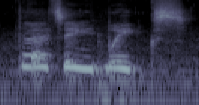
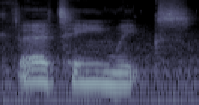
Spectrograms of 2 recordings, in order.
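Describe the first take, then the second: First: Very high, slow squeaky repeat; comic falsetto, slowly stretched; mock disbelief. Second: Slow, softer musing; slow and subdued, in your own pitch; drawn-out remark. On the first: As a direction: draw it out in a tiny high voice. Mock disbelief at lockdown's length. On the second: Real, not acted. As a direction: say it slowly, drawing out each word. First take, slow and plain pitch.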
